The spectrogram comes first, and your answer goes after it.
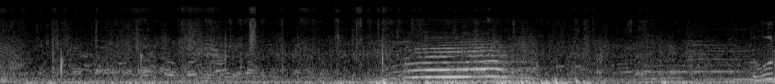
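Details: Jumbo cow, said to have once weighed a ton, at a market: one drawn-out, harmonic moo around the middle, steady then slightly falling, over a constant low rumble of crowd and market noise.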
